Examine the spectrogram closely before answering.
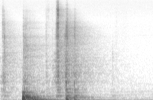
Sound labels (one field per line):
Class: door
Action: closing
